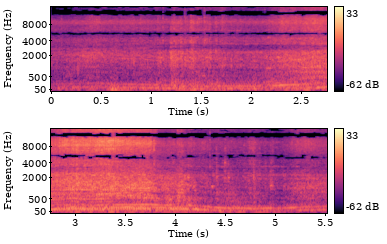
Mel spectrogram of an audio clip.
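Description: Short-wheelbase Mitsubishi Pajero driving hard past at close range on a dirt and grass track. The engine revs up to its loudest about three seconds in, with a rush of tyres on dirt, then the revs drop and climb again near the end.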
